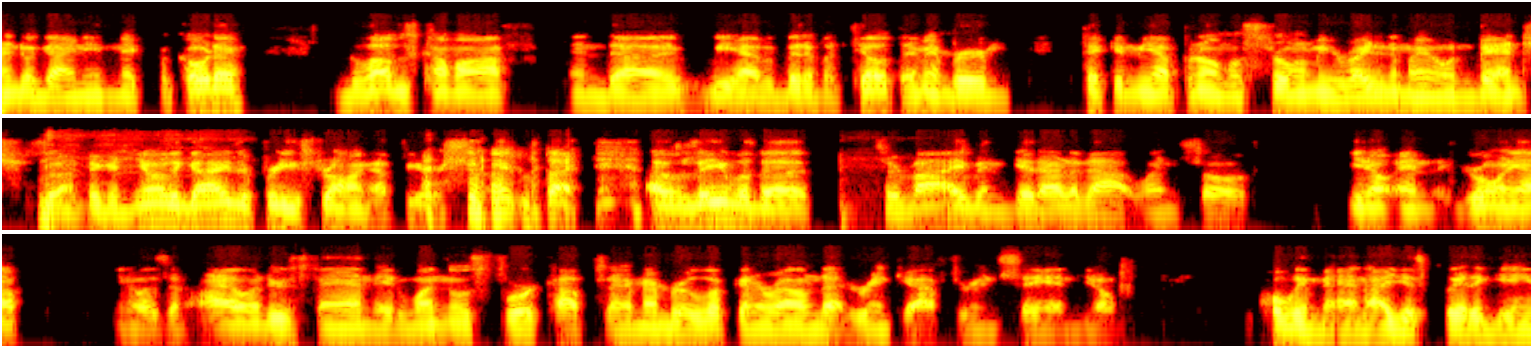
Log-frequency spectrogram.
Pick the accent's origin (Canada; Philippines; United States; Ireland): Canada; Saskatchewan; moved away as an adult; the kid growing up in Saskatchewan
